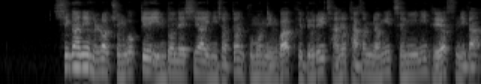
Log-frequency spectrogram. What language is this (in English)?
Korean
